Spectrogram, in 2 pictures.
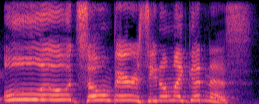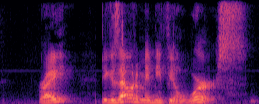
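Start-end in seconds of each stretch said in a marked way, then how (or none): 0.0-2.5 exaggerated gasp. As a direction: overdo the shocked sympathy. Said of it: "She didn't say".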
